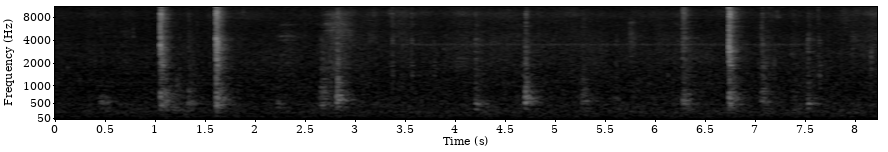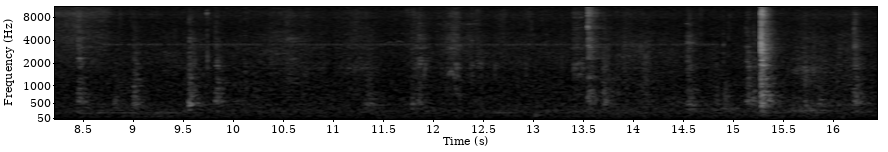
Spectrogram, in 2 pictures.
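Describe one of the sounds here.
Chess pieces knock sharply onto wooden boards now and then.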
